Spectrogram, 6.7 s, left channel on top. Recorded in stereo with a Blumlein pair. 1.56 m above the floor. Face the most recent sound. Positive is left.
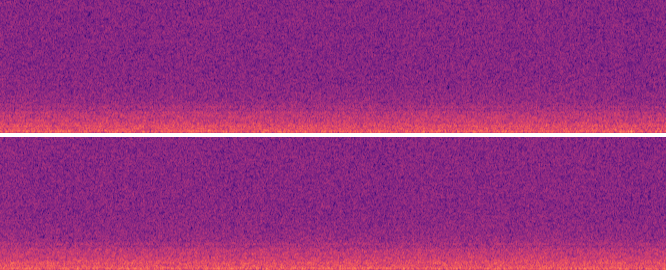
No sound to turn to.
